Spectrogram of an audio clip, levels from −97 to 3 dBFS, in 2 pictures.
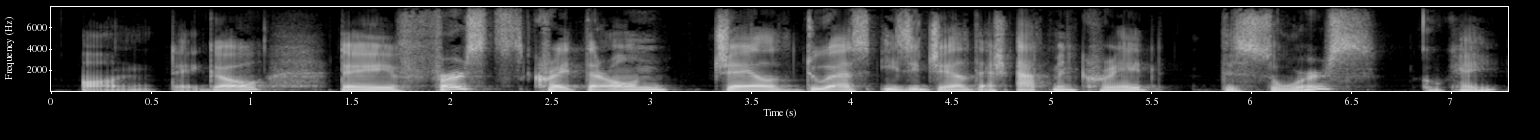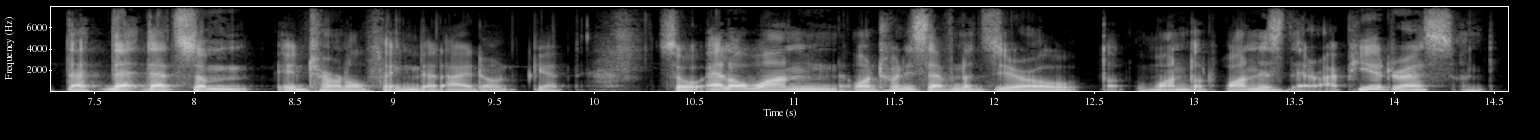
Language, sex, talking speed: English, male, 165 wpm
